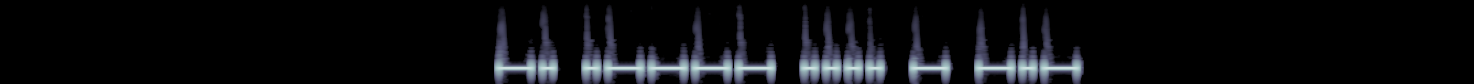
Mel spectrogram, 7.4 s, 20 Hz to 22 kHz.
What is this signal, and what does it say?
Morse code, heard as a keyed tone, about 21 wpm, 690 Hz. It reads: N1HTK
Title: USA Call Signs - 5 Characters - Repeated 3x - 22wpm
